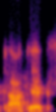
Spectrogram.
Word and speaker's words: coccyx: do you pronounce it properly? The coccyx, yeah.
